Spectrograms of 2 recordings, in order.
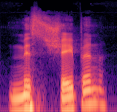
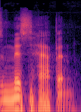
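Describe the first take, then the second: First: The middle sounds like the word shape. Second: The middle sounds like the word happen. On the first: The speaker calls it right. "instead of the word um, misshapen" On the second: The speaker calls it wrong. "I thought it was mishappen"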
